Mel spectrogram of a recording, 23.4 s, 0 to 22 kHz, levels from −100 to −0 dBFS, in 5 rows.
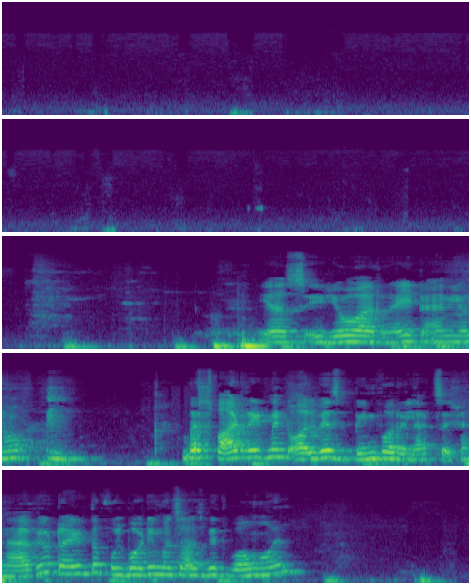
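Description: At 15.71 s the speech turns briefly smeared and phasey until 16.07 s, just before "treatment always been for". This is AAC frame loss with concealment. About 171 ms of audio went missing in short gaps scattered over roughly 340 ms, which fits around four lost frames. The longest gap is only around 40 ms. The decoder patched each gap from the last good spectrum, so the sound stays present but turns noisy and blurred.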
